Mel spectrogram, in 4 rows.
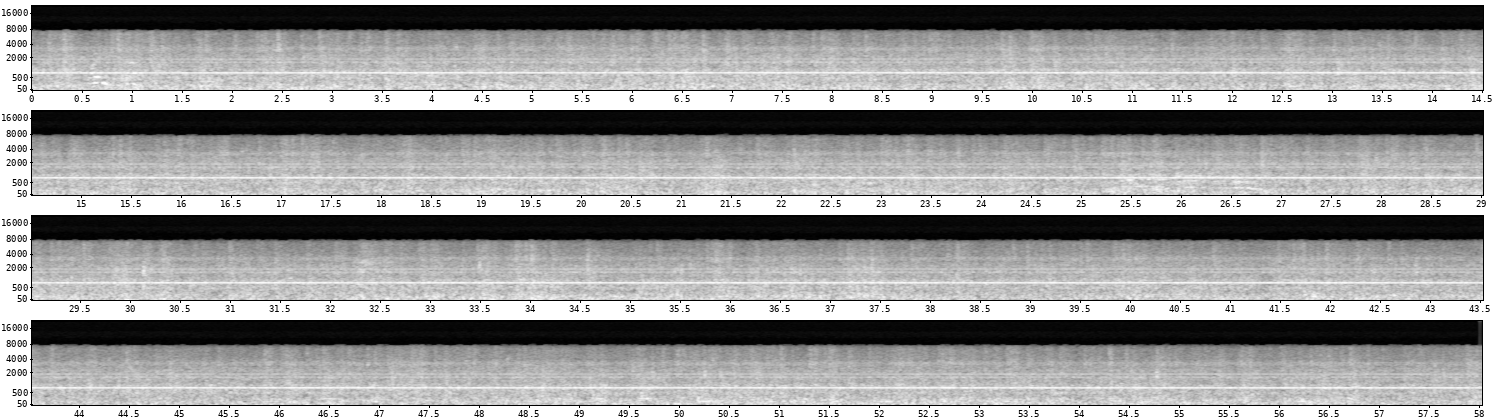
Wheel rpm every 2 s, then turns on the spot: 0, 0, 0, 0, 0, 0, 0, 0, 0, 0, 0, 0, 0, 0, 0, 0, 0, 0, 0, 0, 0, 0, 0, 0, 0, 0, 0, 0, 0.
none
